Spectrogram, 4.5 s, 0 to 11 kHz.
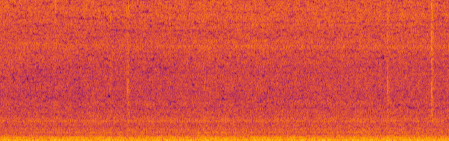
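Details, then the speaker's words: Residential 80% gas furnace, burner ignition after inducer, pressure switch and hot surface igniter, gas pressure 4.0 inches water column, blower off during heat-exchanger delay: even, low rumbling roar with no pops or flutter; burners lit cleanly and fire steadily. "Once we get the flame, it'll let the heat exchanger heat up, and then the blower will come back on. So now we're gonna go to the gas valve. And we got ignition."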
